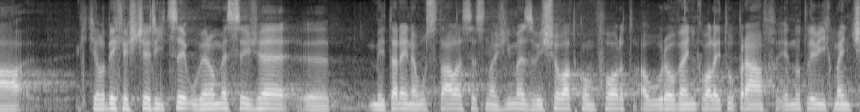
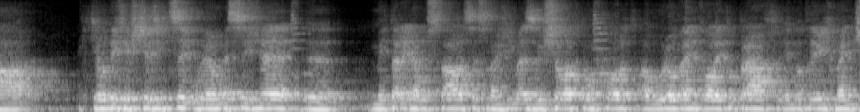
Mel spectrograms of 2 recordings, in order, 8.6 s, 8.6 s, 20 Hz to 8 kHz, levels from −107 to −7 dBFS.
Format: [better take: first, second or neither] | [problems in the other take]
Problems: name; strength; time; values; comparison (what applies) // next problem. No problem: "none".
first | noise reduction (neural separator model SepFormer DNS4)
